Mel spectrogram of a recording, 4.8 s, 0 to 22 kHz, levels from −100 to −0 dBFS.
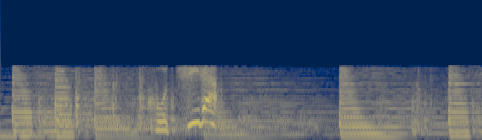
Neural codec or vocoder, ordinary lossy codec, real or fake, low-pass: none; none; real; 3.6 kHz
